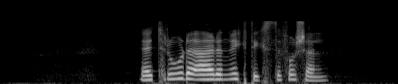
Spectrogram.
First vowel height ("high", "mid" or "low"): low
